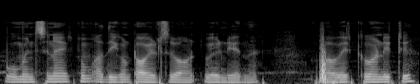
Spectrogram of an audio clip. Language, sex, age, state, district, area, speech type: Malayalam, male, 18-30, Kerala, Kasaragod, urban, spontaneous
